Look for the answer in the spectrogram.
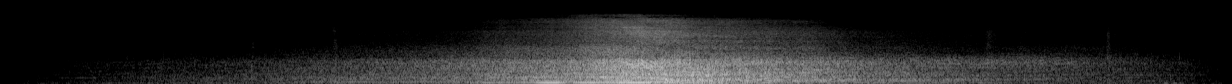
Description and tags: Vehicle passing - driving car - lorry - van - bus - tractor - truck
Vehicle passing
Recorded and processed in Audacity
bus, car, cars, city, drive, driving, engine, field-recording, lorry, motor, passing, road, street, tractor, traffic, truck, van, vehicle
